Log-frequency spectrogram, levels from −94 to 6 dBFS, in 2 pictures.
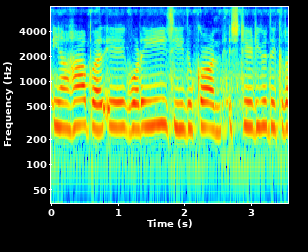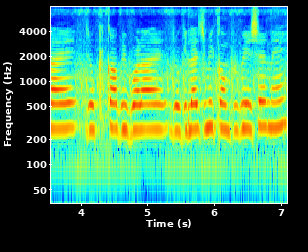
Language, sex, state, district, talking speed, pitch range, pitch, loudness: Hindi, female, Bihar, Sitamarhi, 170 wpm, 265-280 Hz, 275 Hz, -15 LUFS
